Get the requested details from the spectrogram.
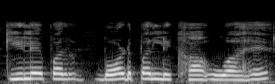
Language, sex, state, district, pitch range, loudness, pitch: Hindi, male, Madhya Pradesh, Dhar, 220-255 Hz, -12 LUFS, 240 Hz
